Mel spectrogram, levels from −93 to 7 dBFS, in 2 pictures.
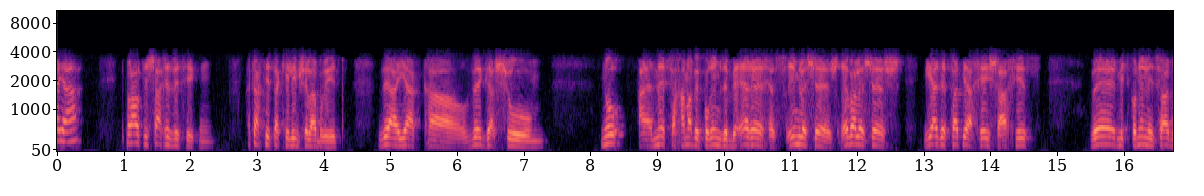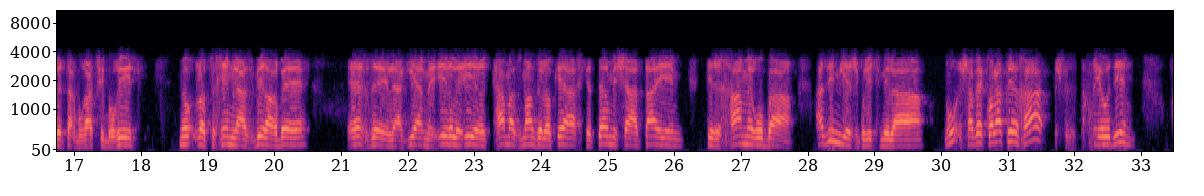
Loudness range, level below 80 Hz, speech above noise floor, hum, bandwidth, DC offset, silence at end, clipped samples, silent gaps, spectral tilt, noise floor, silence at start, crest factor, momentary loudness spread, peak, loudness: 3 LU; -68 dBFS; 41 dB; none; 4.3 kHz; under 0.1%; 0.65 s; under 0.1%; none; -9 dB/octave; -66 dBFS; 0 s; 16 dB; 9 LU; -10 dBFS; -26 LUFS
